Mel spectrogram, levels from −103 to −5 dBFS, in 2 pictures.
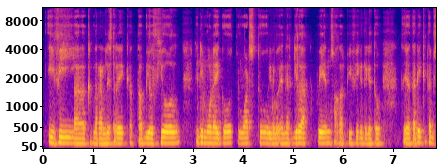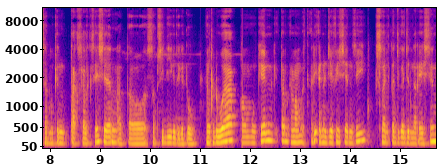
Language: Indonesian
